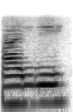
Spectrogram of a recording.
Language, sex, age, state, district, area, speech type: Punjabi, male, 18-30, Punjab, Hoshiarpur, rural, conversation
